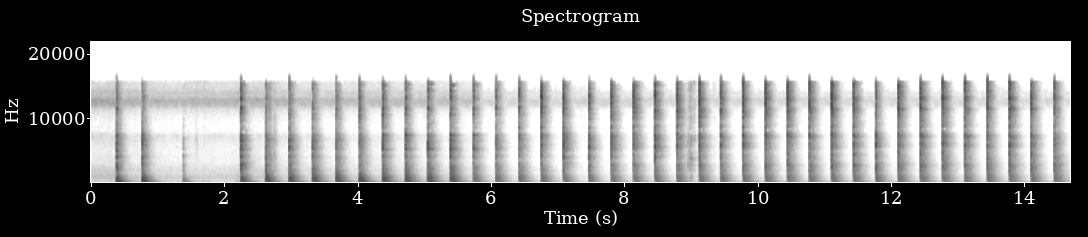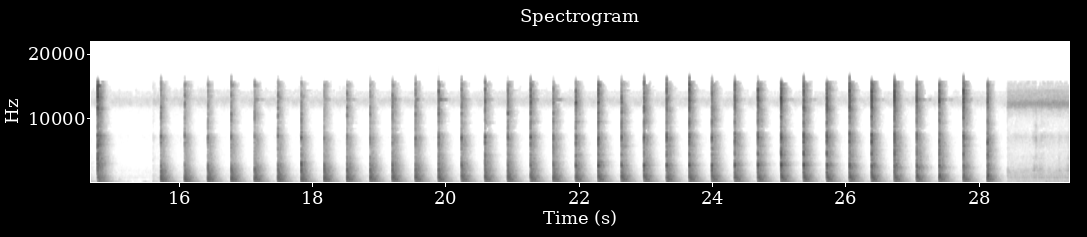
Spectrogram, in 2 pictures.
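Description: Hammer peening steel rivets through a trowel's blade and handle tang, the blade backed on a steel block: quick, even blows about three a second, each with a metallic ring. A few slower blows come first, and there is a brief pause about halfway.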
